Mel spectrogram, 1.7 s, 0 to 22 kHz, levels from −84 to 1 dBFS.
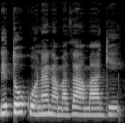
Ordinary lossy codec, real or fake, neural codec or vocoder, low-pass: none; real; none; none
